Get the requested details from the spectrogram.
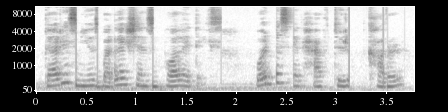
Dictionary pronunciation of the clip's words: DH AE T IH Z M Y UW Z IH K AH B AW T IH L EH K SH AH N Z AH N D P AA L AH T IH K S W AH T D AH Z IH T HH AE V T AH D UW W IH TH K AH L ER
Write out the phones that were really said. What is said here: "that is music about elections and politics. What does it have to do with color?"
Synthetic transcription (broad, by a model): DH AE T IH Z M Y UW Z B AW IH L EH K SH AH N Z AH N P AA L AH T IH K S W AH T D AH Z IH T HH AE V T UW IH K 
